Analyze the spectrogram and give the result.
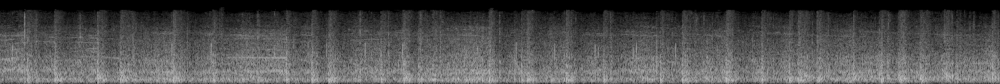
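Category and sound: sound effect, fireworks exploding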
